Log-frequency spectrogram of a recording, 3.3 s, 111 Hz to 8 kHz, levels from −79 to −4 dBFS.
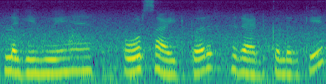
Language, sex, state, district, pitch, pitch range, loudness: Hindi, female, Punjab, Pathankot, 205 Hz, 195-220 Hz, -15 LUFS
